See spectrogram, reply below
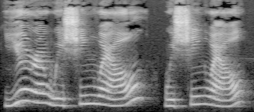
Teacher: o G de wishing não é pronunciado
